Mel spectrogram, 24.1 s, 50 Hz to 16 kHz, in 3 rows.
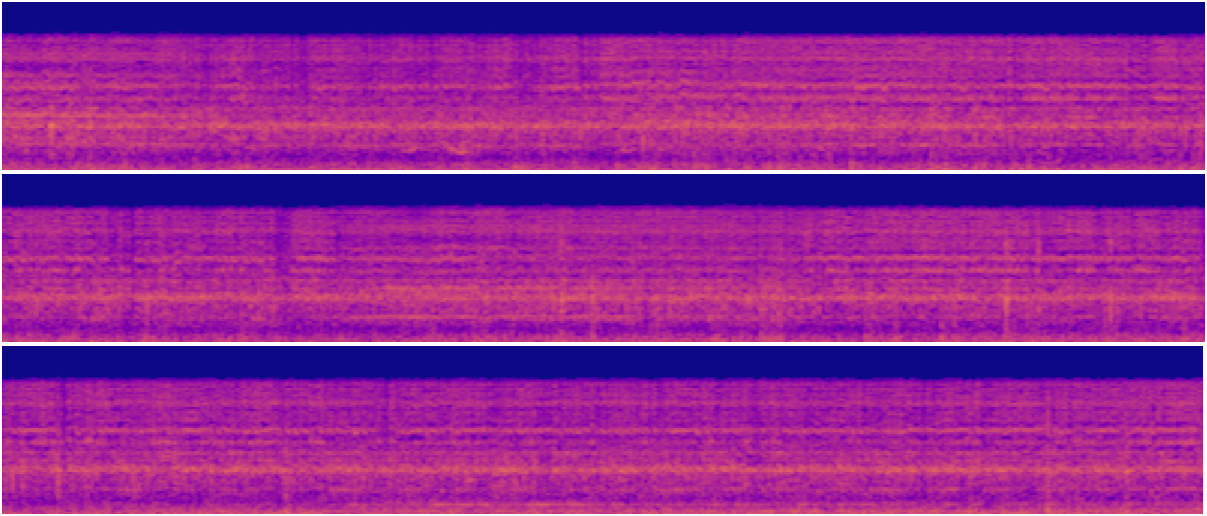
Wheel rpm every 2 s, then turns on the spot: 170, 160, 160, 160, 160, 160, 160, 160, 160, 160, 160, 160.
none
